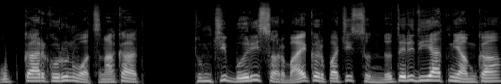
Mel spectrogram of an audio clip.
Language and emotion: Goan Konkani, fearful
